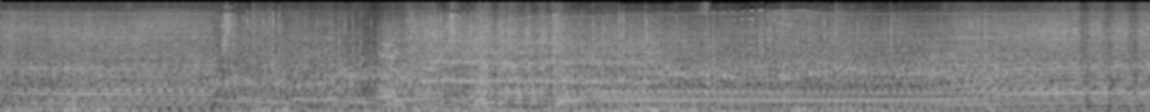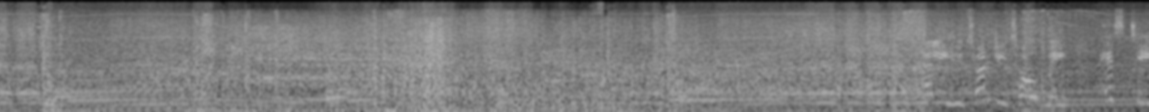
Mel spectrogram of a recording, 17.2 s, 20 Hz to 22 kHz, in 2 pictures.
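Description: A 1,000-horsepower BMW M4 drift car in The Crew Motorfest, its engine roaring and tyres squealing in long sweeping wails that rise and fall continuously, loud and close with game music underneath.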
